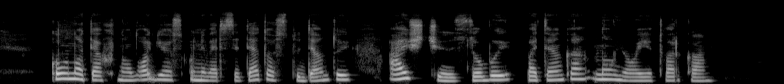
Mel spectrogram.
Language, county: Lithuanian, Tauragė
